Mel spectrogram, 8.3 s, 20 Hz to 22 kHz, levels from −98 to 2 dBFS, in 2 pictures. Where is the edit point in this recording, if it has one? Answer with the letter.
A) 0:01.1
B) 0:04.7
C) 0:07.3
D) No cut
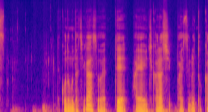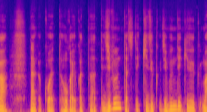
A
